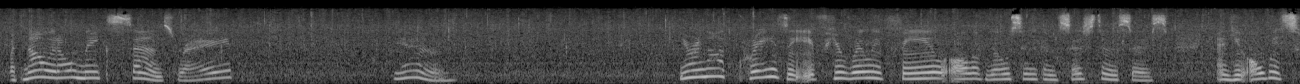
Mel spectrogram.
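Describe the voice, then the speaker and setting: A woman acting as an anxious, secretive hacker friend in a sci-fi ASMR roleplay. She speaks softly and very slowly, halting as she confides, with a protective edge. A clear hiss like rain runs behind her voice. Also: fairly high pitch. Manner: hesitant, halting, hushed and confiding. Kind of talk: soft-spoken ASMR roleplay.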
